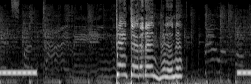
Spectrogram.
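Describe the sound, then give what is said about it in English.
A steady outgoing ringback tone buzzes at the start, falls silent, then returns at the end; in the gap a brief wavering, meow-like vocal sound rises over quiet background chatter. “answer your phone!”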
